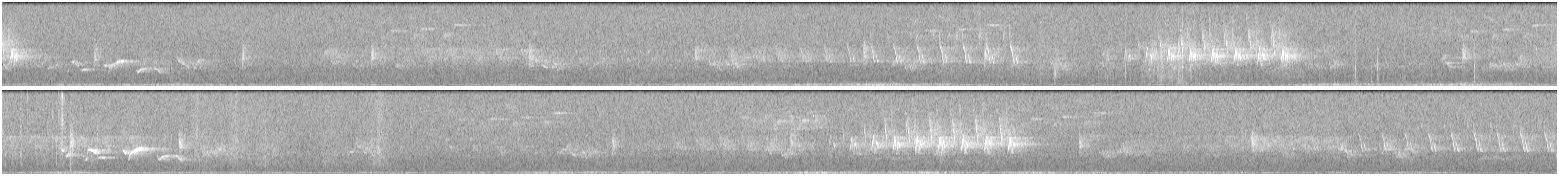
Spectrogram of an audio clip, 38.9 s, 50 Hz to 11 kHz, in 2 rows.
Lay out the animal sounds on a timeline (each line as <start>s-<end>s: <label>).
0.0s-37.1s: Red-eyed Vireo (Vireo olivaceus)
0.7s-2.7s: Rose-breasted Grosbeak (Pheucticus ludovicianus)
5.0s-6.9s: Ovenbird (Seiurus aurocapilla)
8.5s-12.8s: Ovenbird (Seiurus aurocapilla)
11.3s-12.6s: Blackburnian Warbler (Setophaga fusca)
14.0s-16.2s: Ovenbird (Seiurus aurocapilla)
17.9s-19.5s: Blackburnian Warbler (Setophaga fusca)
20.1s-21.8s: Rose-breasted Grosbeak (Pheucticus ludovicianus)
24.9s-26.7s: Blackburnian Warbler (Setophaga fusca)
27.6s-32.2s: Ovenbird (Seiurus aurocapilla)
32.0s-33.4s: Blackburnian Warbler (Setophaga fusca)
35.4s-38.9s: Ovenbird (Seiurus aurocapilla)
